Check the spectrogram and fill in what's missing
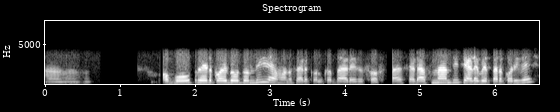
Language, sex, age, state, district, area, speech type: Odia, female, 60+, Odisha, Jharsuguda, rural, conversation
